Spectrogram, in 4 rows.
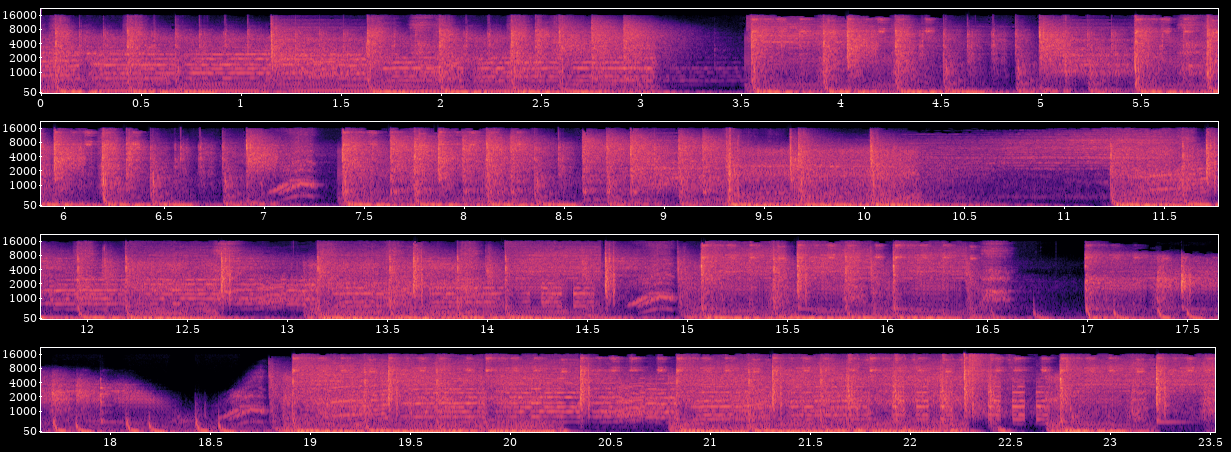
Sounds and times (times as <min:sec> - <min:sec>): Music: 0:00.0 - 0:23.5.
